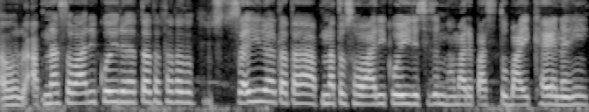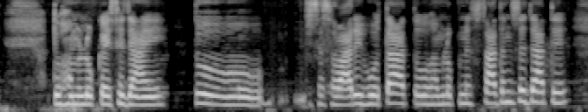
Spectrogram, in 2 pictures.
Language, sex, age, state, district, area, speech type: Hindi, female, 45-60, Uttar Pradesh, Jaunpur, rural, spontaneous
